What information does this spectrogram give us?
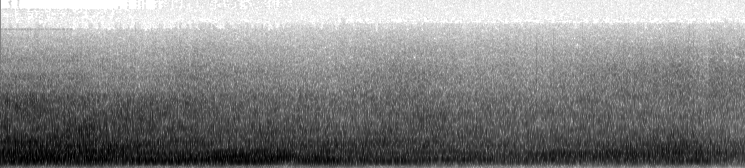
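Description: An airplane engine drones as a parachutist leaps from the plane, a loud, steady low rumble that eases slightly about halfway through and then holds.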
